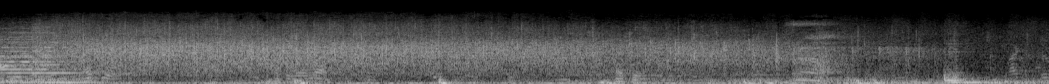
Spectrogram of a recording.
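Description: A live audience applauding after a song's final held note cuts off. The applause slowly fades, with a short high whistle about eight seconds in.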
